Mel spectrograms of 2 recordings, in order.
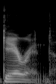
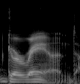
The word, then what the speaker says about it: Garand: To clarify my point, the name of the weapon is pronounced Garand, like errand, not Garand.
